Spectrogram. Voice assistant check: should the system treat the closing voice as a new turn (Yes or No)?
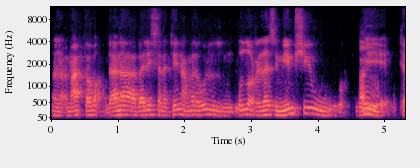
Yes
